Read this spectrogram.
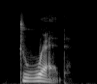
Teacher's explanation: It starts with a DR blend. It's not de-read, it's one syllable.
